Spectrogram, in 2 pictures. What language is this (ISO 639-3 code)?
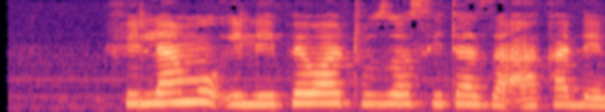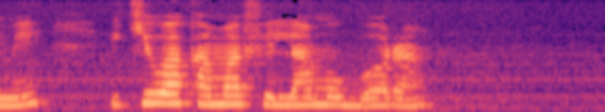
swa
